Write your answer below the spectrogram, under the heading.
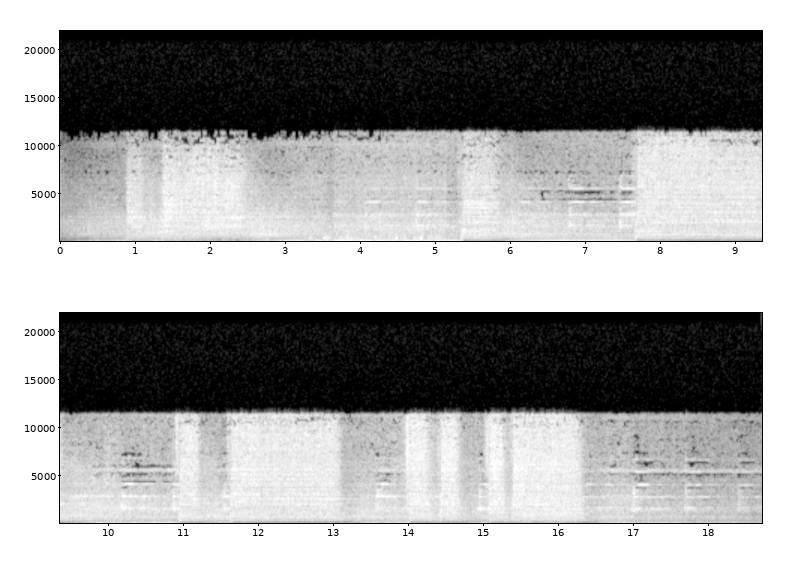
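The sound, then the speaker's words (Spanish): A train rolls past without a break for nearly nineteen seconds. A loud, continuous rumble of wheels and cars carries scraping, squealing metal tones that surface now and then, and no voices are heard. “Y el tren no deja de pasar.”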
